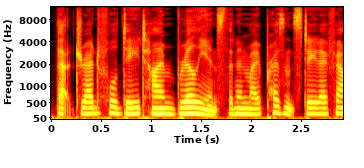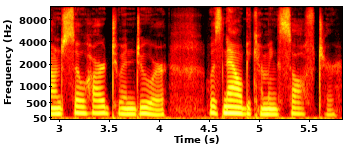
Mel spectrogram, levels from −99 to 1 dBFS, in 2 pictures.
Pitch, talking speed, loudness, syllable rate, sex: 170 Hz, 195 wpm, -18 LUFS, 5.9 syllables/s, female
